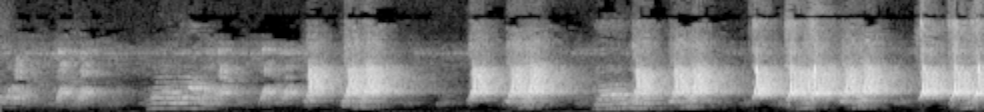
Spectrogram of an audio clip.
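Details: Kept male common quail, known locally as bulara, calling almost continuously. Bright clipped bursts come in quick triplets, with softer chattering notes between the louder phrases.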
